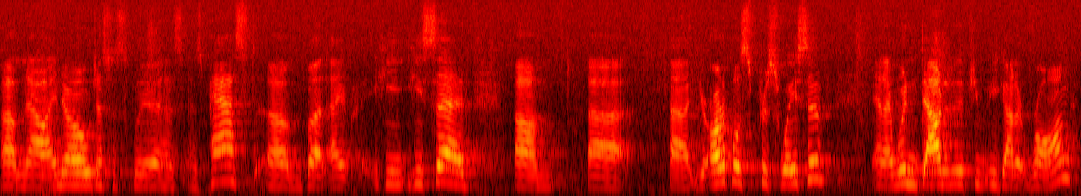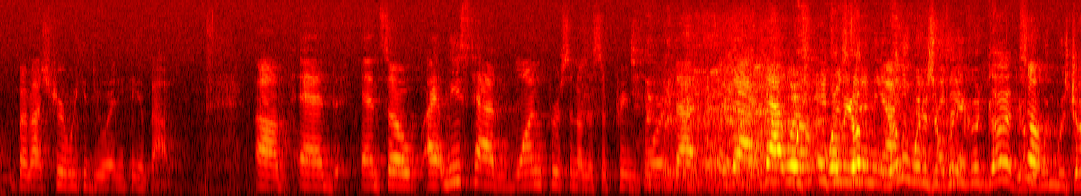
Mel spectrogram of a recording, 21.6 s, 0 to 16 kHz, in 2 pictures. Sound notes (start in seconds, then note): 17.2 audience laughs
